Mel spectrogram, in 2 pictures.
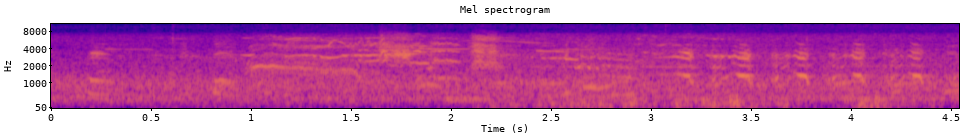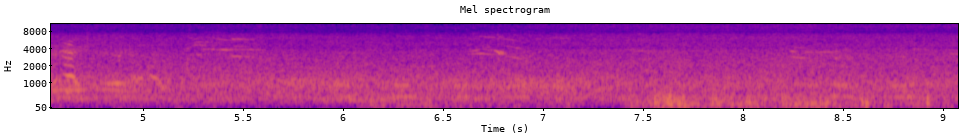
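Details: Whooper swans at Hoganfield Loch on 14 October 2021 give loud, bugling honks, many overlapping in a busy chorus, against steady wind or water noise.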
